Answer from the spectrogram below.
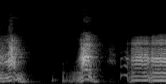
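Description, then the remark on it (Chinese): An adopted pet dog named MJ barks three times in quick succession, loud and harmonically rich, the final bark stretched into a longer, more tonal yelp. No one speaks. “而且刚回来的时候没多久，又领养了一只狗狗。”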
